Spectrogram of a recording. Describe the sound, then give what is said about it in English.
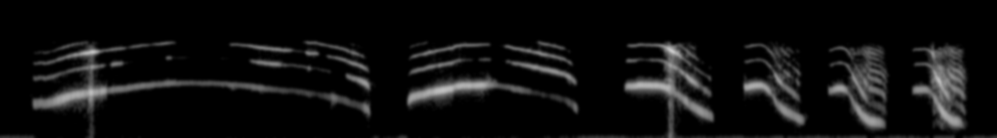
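Cow elk calls blown on a game call: reedy, harmonic mews, the first few long and drawn out, the rest shortening into quick, falling chirps, with no talking. “I just squished it right down to a cow call.”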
